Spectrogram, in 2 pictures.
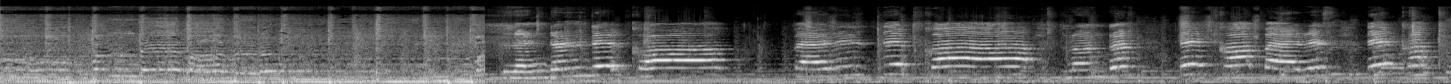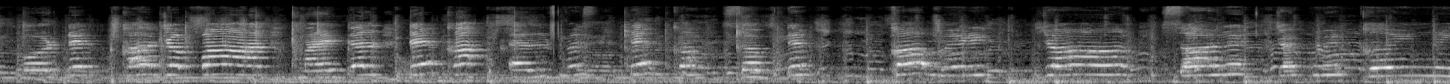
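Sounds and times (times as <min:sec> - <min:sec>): boy singing solo: 0:08.0 - 0:29.0
boy breathing: 0:10.4 - 0:10.6, 0:11.4 - 0:11.8, 0:13.3 - 0:13.7, 0:17.2 - 0:17.4.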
